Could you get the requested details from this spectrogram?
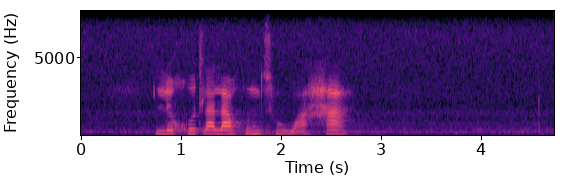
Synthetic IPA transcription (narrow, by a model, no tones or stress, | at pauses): lɪk͡xʰʊt͡ɬʼalahʊn̩t͡sʰuwaha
